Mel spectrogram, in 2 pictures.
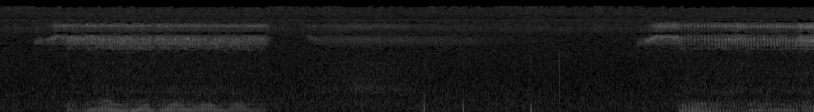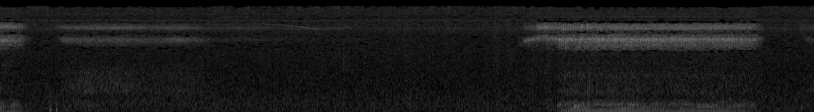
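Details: Rhythmic rattling snores on the in-breath with whistling, about four breath cycles a minute; a French bulldog dreaming and snoring while asleep after a long day in the forest.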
